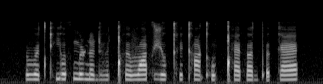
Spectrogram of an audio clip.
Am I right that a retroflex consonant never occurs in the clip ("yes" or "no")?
no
